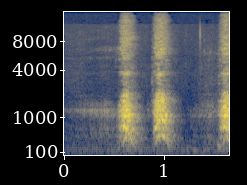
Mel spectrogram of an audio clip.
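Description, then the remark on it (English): A woman imitates a dog, letting out three loud barks in quick succession, the last one after a brief pause, with no other sounds around them. “… can bark like a fucking dog”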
